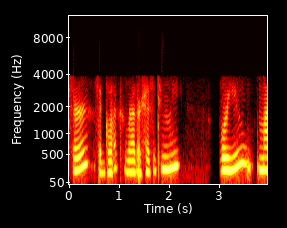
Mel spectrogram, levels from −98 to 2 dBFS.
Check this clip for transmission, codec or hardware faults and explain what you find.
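Two faults are present: the whole clip has passed through a low-bitrate speech codec, and two short stretches show concealed packet loss.

G.729 codec, throughout: the speech is carried at 8 kbit/s by the G.729A variant. Rather than storing the waveform, the codec sends a vocal tract filter, a pitch estimate and a handful of pulses for each short frame, and rebuilds speech from those. Nothing above 4 kHz survives, so sibilants are dull, and the voice has a plainly audible rough, synthetic grain. A simple low-pass filter would lose the same highs without that grain.

VoIP packet loss concealed by the speech codec, at 0.85 to 0.95 s and at 2.95 to 3.06 s: the first gap covers 40 ms of lost audio, which fits two 20 ms packets. The second covers 200 ms, which fits ten. The decoder fills each gap by repeating its last pitch and filter settings at falling gain, so the sound smears into a buzzy tone or coloured noise that fades, and stays weak just after the gap. 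A plain dropout would leave silence or a click, not this fading fill.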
